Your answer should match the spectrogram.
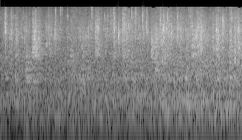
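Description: Dime-sized hail falling hard: a dense, steady clatter of many small impacts.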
